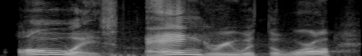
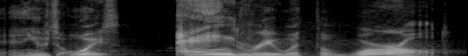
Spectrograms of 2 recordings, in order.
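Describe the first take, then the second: First: Angry lifted and held, the line rising at the end; stress on angry. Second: Said in the usual way. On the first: Shown as a demonstration. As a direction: lean into angry as you repeat it.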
